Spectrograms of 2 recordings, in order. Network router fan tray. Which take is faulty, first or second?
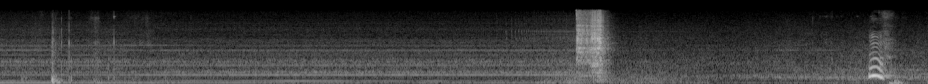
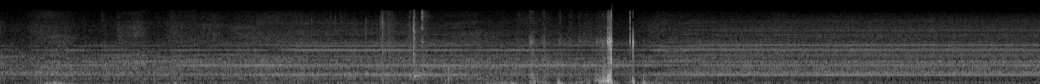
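first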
